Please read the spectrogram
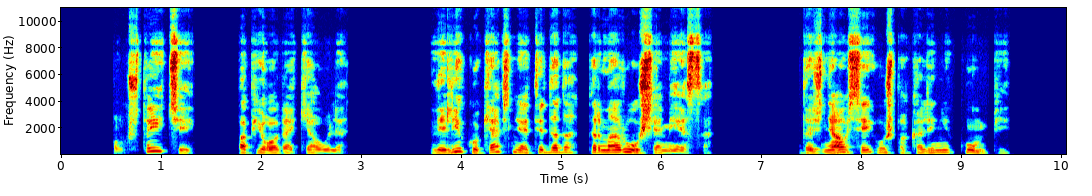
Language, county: Lithuanian, Šiauliai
